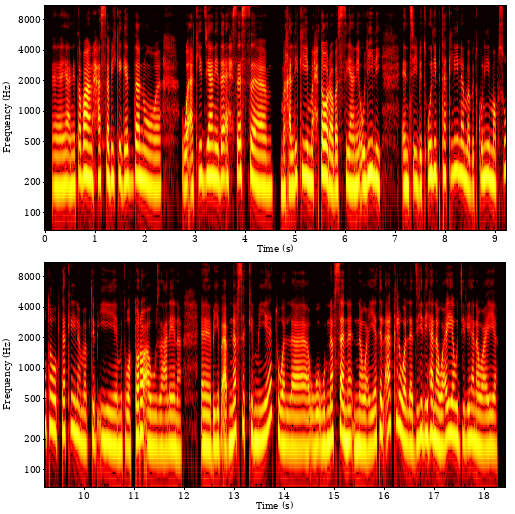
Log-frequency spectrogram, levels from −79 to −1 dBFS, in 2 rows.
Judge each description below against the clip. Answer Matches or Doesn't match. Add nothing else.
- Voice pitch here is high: Matches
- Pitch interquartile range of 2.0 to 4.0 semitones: Doesn't match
